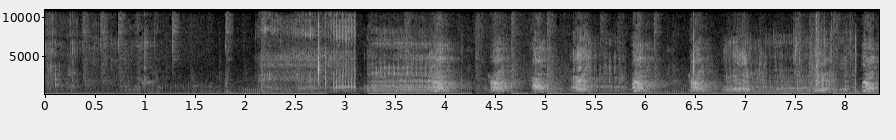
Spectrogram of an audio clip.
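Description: Dog barking and growling in the Dexter video game, a run of loud, close barks and snarls over a steady low game soundtrack hum.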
